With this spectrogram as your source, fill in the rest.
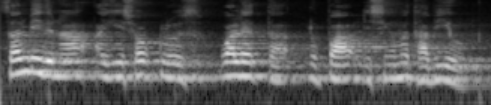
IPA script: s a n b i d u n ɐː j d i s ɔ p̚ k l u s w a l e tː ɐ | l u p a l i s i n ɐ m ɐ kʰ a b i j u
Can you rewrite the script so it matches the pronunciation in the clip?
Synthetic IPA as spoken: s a n b i d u n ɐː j ɡ i s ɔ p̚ k l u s w a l e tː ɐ | l u p a l i s i ŋ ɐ m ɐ tʰ a b i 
